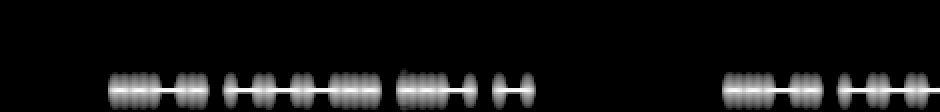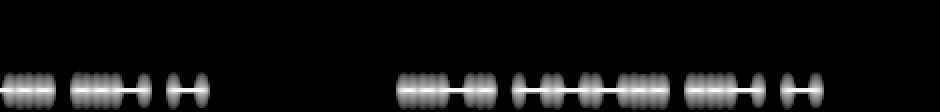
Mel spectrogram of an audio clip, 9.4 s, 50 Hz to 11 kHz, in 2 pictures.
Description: Morse code, heard as a keyed tone, about 25 wpm, 700 Hz. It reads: F8UT F8UT F8UT
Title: DXCC-100 Call Signs - 4 Characters - Repeated 3x - 25wpm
